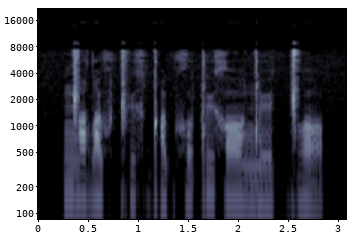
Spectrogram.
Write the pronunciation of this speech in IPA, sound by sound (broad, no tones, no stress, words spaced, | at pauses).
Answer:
ŋ͡ǁœdˤʉːxʷǁʰʉxǃʼɑkʷ xoǃʉx ɔː ŋ͡ǃøːt ɡ͡ǁɔ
